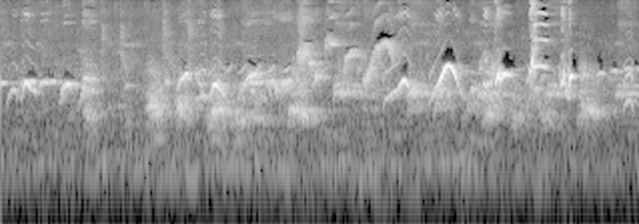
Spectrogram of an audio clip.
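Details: White-rumped shama, a new young bird, producing varied warbling with rough chattering notes and several clear arched whistles, in uneven bursts.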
